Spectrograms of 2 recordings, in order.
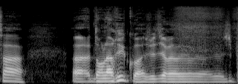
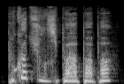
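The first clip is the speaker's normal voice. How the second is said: put-on higher, innocent child's question; lightly acted kid voice, raised pitch; imitated little grandson; 6 semitones higher, 4 dB louder than usual. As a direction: pipe up like a child asking Grandpa. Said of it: "t'as Enzo qui regarde, fait".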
